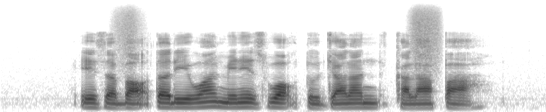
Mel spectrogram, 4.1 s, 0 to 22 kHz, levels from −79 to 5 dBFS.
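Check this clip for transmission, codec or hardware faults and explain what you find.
Two wireless microphone noise hits occur in the speech. The first runs from 0.81 to 1.10 s, the second from 3.04 to 3.32 s. Each lasts about 0.3 s. The analogue FM radio link fades as reflected signals cancel the direct one. Receiver noise then rises. Both are heard as a brief swish of static before the signal recovers.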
